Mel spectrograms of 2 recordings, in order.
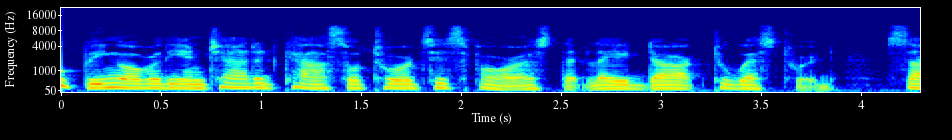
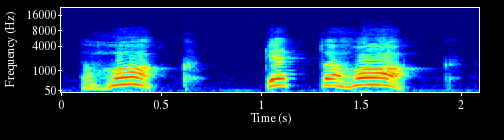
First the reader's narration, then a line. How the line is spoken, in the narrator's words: The troll bellowed in a vast, stony voice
